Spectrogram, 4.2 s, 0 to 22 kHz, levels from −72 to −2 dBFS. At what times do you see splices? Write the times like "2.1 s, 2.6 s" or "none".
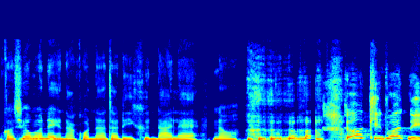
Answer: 2.1 s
